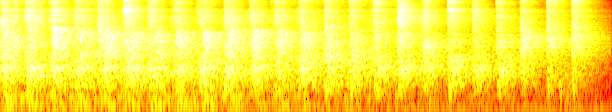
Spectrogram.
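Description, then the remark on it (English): Teens give a round of enthusiastic clapping in a steady, quick rhythm, roughly three sharp claps per second for about six seconds, loud and even throughout with no voices over it. “We had some very enthusiastic clapping.”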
